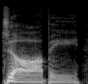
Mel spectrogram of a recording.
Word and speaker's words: derby: We move on to the Merseyside derby. Everton. Can I just quickly interrupt? It's a derby, and you've said it right, Connie. Derby. It's a derby, not a derby, Paul.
